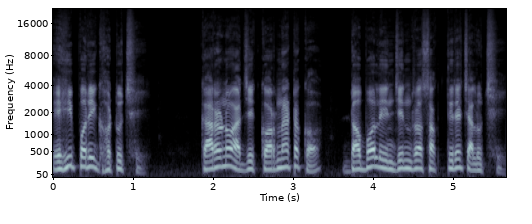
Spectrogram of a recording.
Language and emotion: Odia, neutral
